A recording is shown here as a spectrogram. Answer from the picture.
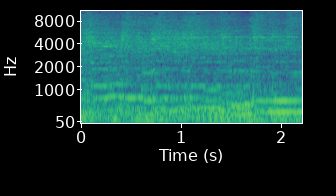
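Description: Live band music: a violin playing held notes with keyboard over a steady beat.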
